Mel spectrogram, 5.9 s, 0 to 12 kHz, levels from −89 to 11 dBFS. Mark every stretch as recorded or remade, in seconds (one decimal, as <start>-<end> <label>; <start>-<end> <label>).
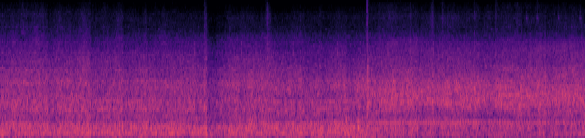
0.0-1.8 recorded; 1.8-5.2 remade; 5.2-5.9 recorded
